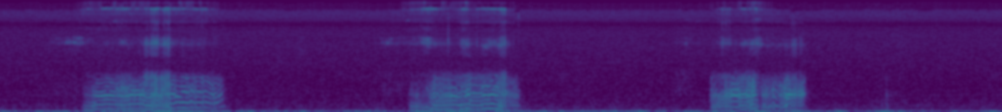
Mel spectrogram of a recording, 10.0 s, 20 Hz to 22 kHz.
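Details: An 8-year-old male Maltese dog sleeps pressed against his owner and snores: three rhythmic, fluttering snores on the in-breath, about 20 a minute, with quiet pauses between; ordinary snoring.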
